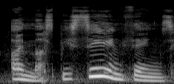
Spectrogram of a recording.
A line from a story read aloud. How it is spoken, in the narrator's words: whispered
